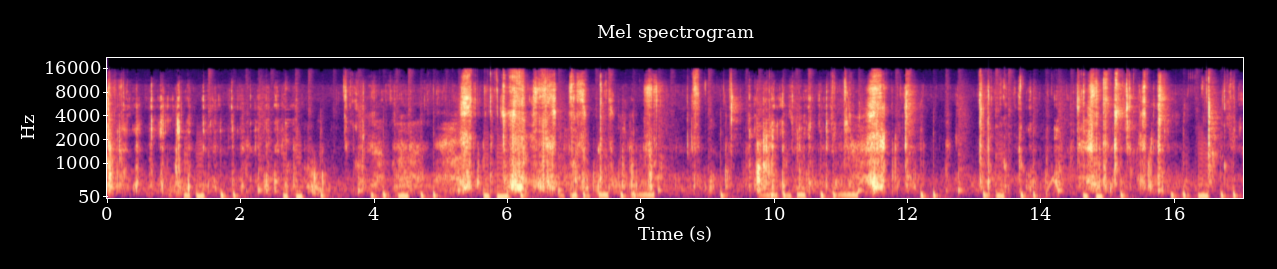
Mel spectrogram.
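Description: Wet chewing and smacking of someone eating pork back-bone stew meat, in irregular bites and clicks.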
